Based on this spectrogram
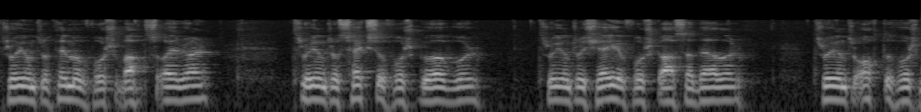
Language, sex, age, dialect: Faroese, male, 61+, Norðurstreymoy/Eysturoy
